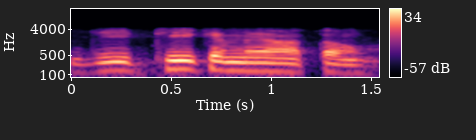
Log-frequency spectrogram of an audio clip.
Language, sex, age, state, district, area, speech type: Hindi, male, 45-60, Madhya Pradesh, Hoshangabad, urban, conversation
